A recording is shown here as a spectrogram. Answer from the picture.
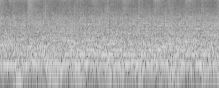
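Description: Live rock band playing loud and without a break: electric guitar, bass guitar and drum kit together.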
